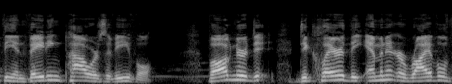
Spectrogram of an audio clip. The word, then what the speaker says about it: Wagner: Wagner? – Yeah, it says Wagner for some reason. Okay. Oh, that's how they say it? – Yeah. – Oh, they say it with a V. Sorry. Okay. Wagner.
